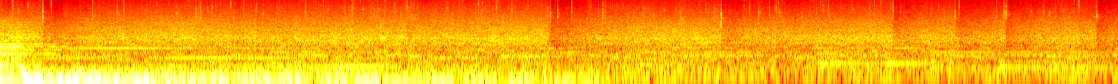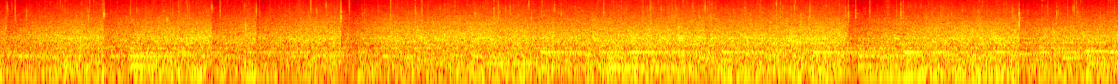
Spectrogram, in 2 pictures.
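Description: Steady rain falling, a dense even hiss, with a deep low rumble in the first few seconds that fades away.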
